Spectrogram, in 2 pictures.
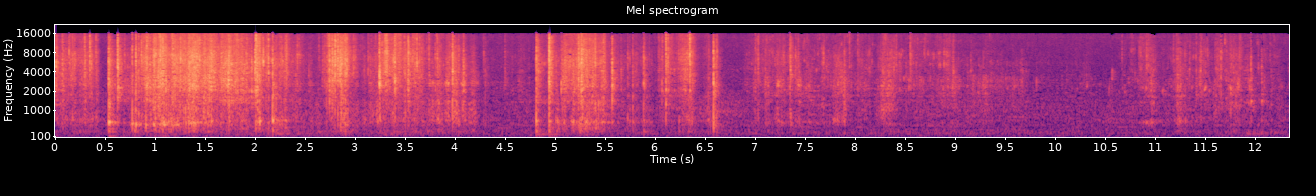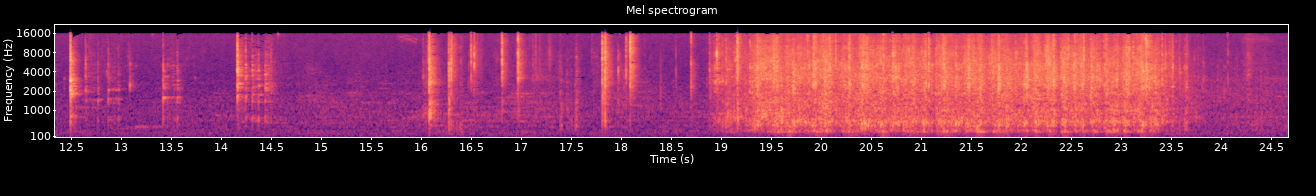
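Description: Ice cubes tumbling from a plastic scoop into plastic cups with rattles and clinks, then liquid poured over the ice with scattered clicks. Near the end comes a loud, continuous rattling noise lasting about four seconds, as the drinks are mixed.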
